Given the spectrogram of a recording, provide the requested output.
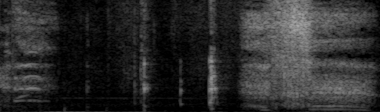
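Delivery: high airless wheeze of a laugh; breathless laugh. Real, not acted. Laughing at the name.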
